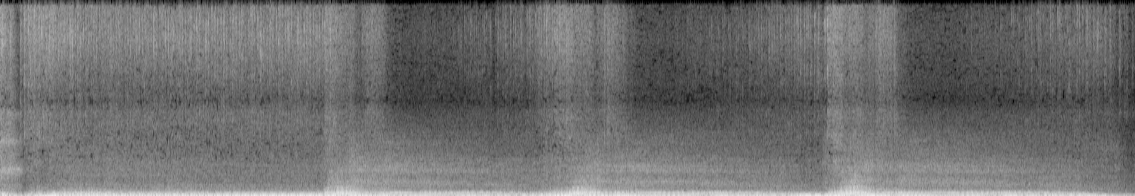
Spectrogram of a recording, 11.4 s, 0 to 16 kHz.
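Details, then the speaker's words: LS-swapped Chevy C-10 V8 with cheap mufflers, possibly Magnaflows, and an exhaust held by loosened mechanic wire, a likely cause of earlier clunking: start and several rev blips, a deep, even rumble with no knocks. It is loud and a little droney in the cab. "So that was pretty good. A little loud in the cab, and it's a little droney. It's not terrible"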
